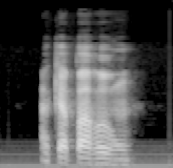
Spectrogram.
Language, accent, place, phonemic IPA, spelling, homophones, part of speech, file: French, France, Lyon, /a.ka.pa.ʁə.ʁɔ̃/, accapareront, accaparerons, verb, LL-Q150 (fra)-accapareront.wav
- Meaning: third-person plural simple future of accaparer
